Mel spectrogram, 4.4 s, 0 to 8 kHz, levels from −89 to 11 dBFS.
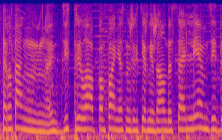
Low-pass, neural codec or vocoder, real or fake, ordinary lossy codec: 7.2 kHz; none; real; none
